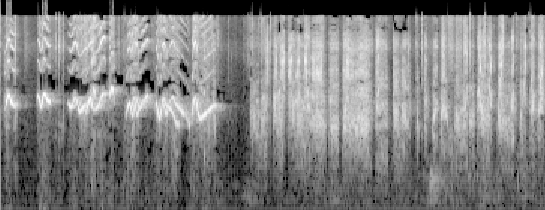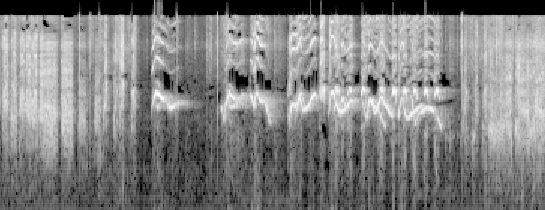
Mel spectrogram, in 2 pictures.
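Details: Decoy silver-eared mesia giving bursts of wavy, warbling whistles at the start and end, separated by several seconds of harsh, scratchy chatter.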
